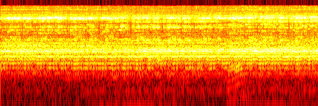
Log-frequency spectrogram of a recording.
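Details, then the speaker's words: Car at idle with a terrible loud, steady whirring rattle from the belt drive area low down, where eight pulleys including the power steering pump pulley run. "e a parada é o seguinte um barulho terrível nessa região aqui esse barulho mais Sec sa ó"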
